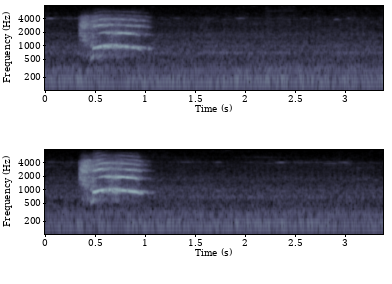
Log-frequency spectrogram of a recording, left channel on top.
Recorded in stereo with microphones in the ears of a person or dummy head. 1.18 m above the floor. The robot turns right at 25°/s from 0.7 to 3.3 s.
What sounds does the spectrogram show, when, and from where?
0.3 s a scream: 30° right (ahead or behind), 2.5 m; by 1.0 s 35° right (ahead or behind), 2.5 m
